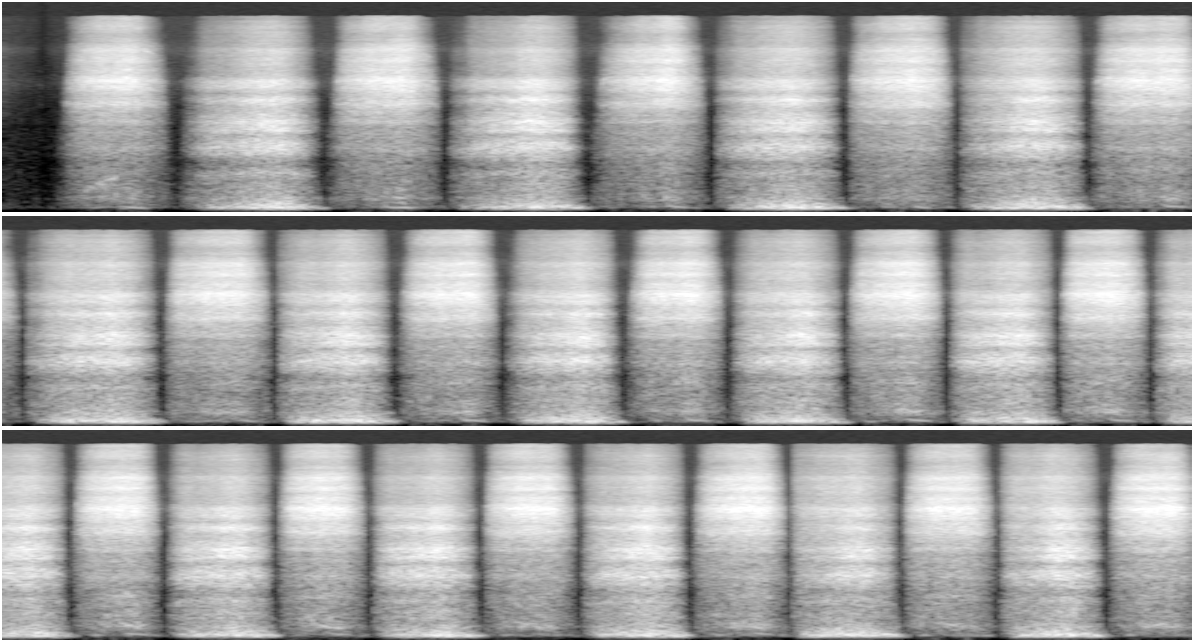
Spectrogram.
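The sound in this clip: Bastrika bellows breathing in a yoga practice produces many rapid, forceful breaths, each a loud whooshing rush of air through the nose in a steady, even rhythm, heard alone without talk.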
